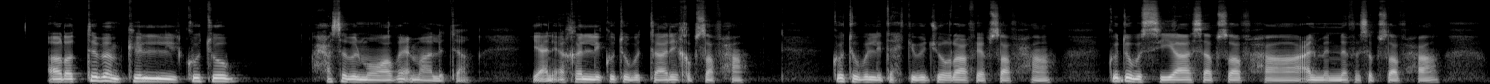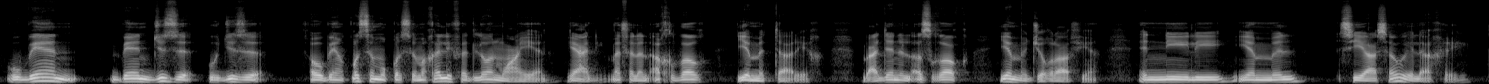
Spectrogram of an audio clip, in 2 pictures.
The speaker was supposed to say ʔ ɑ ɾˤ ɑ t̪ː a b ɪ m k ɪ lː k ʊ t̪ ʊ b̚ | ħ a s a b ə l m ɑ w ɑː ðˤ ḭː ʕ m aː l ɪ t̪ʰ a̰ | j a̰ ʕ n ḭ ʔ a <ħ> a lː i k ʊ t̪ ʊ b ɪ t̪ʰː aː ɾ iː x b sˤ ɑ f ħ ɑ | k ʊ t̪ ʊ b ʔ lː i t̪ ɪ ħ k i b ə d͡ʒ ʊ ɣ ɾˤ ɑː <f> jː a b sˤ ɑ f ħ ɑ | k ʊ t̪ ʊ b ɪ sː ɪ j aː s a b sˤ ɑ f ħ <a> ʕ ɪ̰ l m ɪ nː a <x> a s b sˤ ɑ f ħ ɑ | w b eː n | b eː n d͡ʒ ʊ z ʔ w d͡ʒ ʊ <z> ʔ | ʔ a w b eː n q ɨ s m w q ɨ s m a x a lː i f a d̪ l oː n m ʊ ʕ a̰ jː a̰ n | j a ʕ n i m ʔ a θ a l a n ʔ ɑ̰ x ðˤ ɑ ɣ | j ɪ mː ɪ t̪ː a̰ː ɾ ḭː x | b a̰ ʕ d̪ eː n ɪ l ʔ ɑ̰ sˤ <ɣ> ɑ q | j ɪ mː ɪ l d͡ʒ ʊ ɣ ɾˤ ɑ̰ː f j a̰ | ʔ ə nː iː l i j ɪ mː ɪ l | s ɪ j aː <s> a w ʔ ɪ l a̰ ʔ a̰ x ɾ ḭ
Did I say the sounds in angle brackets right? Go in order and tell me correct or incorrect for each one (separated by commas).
incorrect, correct, incorrect, incorrect, correct, correct, correct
